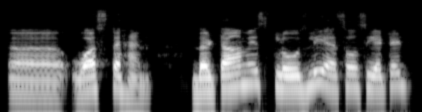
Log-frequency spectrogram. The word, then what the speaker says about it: Verstehen: Next term, the eighth term is it is Vastahan. It is called means we can pronounce Vastahan.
